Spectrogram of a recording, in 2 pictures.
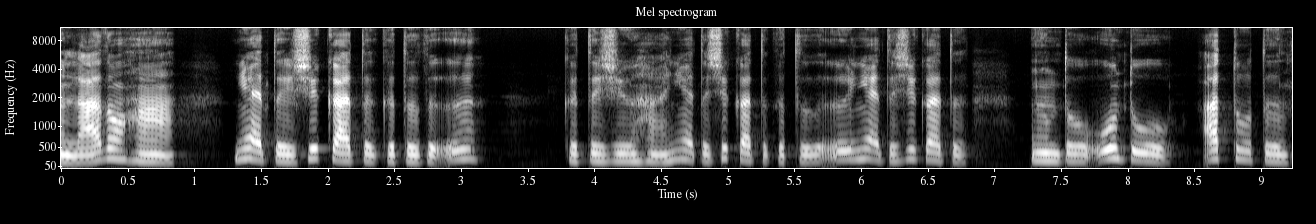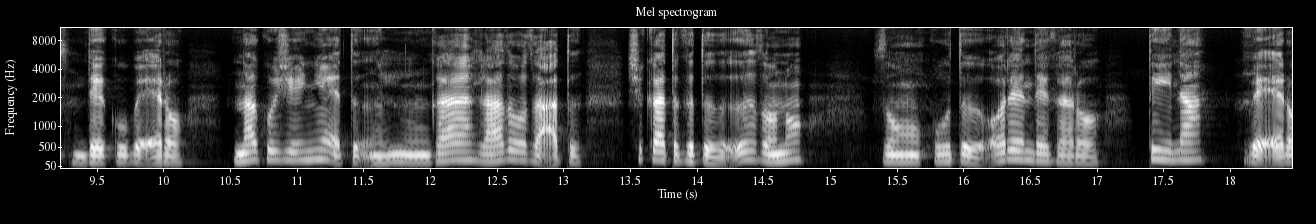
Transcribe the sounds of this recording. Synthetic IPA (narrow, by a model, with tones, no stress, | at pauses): ɨ̃˧la˧ðo˦ɦã˧ | ɲẽ˦ʔẽ˧t̪ɨ˧ʃi˦ka˧t̪ɨ˧kɨ˧t̪ɨ˧ðɨ˧ʔɨ˦ | kɨ˧t̪ɨ˧ʒɨ˧ɦã˧ɲẽ˦ẽ˧t̪ɨ˧ʃi˦ka˧t̪ɨ˧kɨ˧t̪ɨ˧ðɨ̰˧ʔɲẽ˦ʔẽ˧t̪ɨ˧ʃi˦ka˧t̪ɨ˧ | ɨ̃˧nd̪u˧u˦nd̪u˧˨ | a̰˦t̪u˧t̪ɨ˧nd̪e˧ku˧βe˧ʔe˧ɾo˨ | nã˦ku˧ʒi˧ɲẽ˦ʔẽ˧t̪ɨ˧ɨ̰̃˧lɨ̃˧ŋɡa˦la˧˦ðo˦ða̰˧ʔa̰˧t̪ɨ˧ | ʃi˦ka˧t̪ɨ˧k̬ɨ˧t̪ɨ˧˨ðɨ̰˧ʔðo˧nõ˦ | ðo˧hõ˧ku˧t̪ɨ˧o̰˦ɾe˦nd̪e˧ka˧ɾo˨ | t̪i˦˧nã˦ | βe˨ʔḛ˧ɾo˧˨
